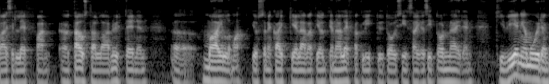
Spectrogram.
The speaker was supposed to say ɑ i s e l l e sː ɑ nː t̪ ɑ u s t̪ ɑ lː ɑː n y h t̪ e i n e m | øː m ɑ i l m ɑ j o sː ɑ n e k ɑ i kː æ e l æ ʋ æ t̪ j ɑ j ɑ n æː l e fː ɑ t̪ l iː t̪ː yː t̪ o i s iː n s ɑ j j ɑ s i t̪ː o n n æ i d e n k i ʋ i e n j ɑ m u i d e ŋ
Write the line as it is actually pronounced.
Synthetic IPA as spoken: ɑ i s e l l e fː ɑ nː t̪ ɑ u s t̪ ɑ lː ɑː n y h t̪ e i n e n | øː m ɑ i l m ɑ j o sː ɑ n e k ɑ i kː i e l æ ʋ æ t̪ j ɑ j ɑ n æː l e fː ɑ t̪ l iː t̪ː yː t̪ o i s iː n s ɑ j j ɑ s i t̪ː o n n æ i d e n k i ʋ i e n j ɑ m u i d e ŋ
